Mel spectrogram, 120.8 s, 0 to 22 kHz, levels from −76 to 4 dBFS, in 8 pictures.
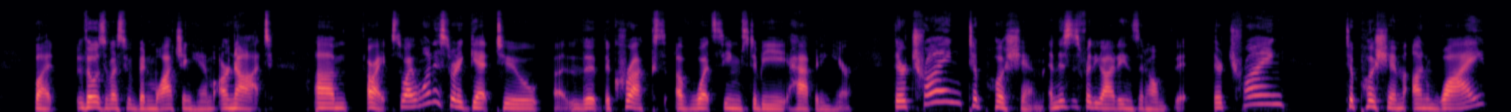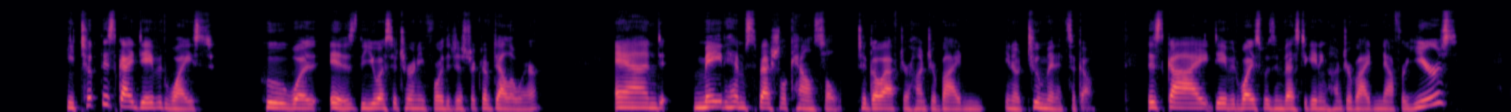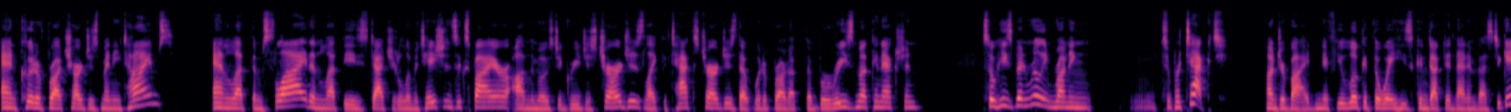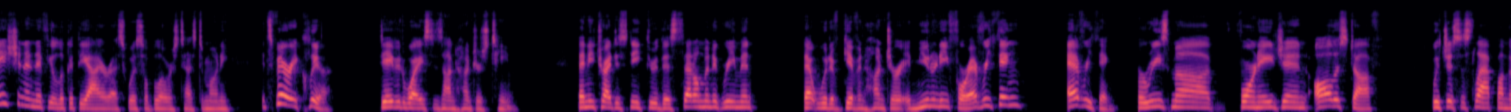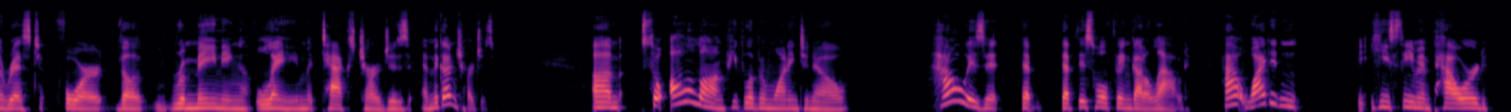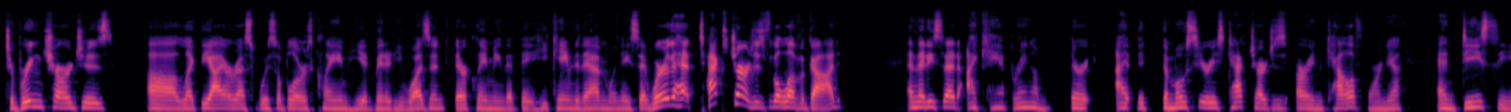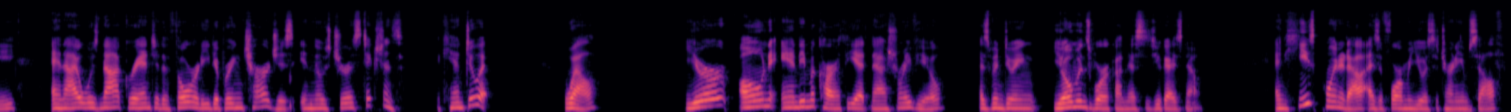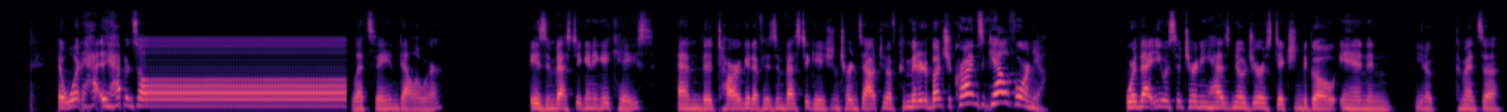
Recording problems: audio freezing; at 1:47 for 2 s

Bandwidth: 14.5 kHz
